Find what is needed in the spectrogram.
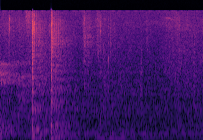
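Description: Two short knocks on a judo mat close together, a third and half a second in, then a quiet stretch with a faint low hum.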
